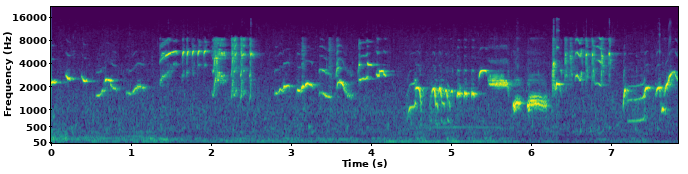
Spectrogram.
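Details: White-rumped shama (murai batu) song used as a master track to train and stir lazy shamas into singing: varied clear whistles and chattering phrases, some rising and falling, others sharp high notes, with little pause between phrases.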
